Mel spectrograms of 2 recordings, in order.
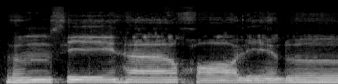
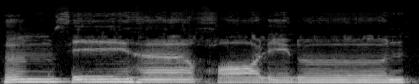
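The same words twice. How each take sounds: First: Slow sung chant; Quran recitation. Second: Very slow, fuller sung chant; Quran recitation. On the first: Teacher chanting the line for students, slow. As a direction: chant "Hum fiha halidun" slowly. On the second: Teacher repeats the chanted line, slower and fuller. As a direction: draw "Hum fiha halidun" out, fuller. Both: Shown as a demonstration.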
